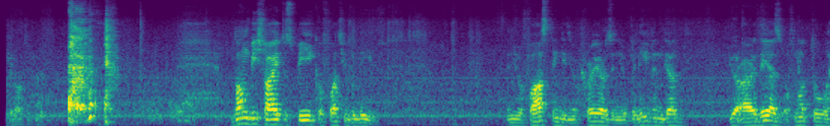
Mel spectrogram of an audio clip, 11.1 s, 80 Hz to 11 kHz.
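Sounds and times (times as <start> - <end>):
person coughing: 0.9 - 1.6.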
